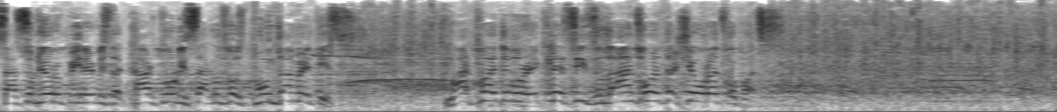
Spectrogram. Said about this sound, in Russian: И в этот момент речь оратора утонула в бурных овациях участников митинга.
